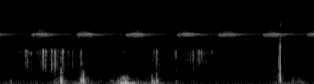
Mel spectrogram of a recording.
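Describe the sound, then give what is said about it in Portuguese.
A cricket chirps in a steady, high, pulsing trill that repeats about twice a second, while several low thumps and knocks sound beneath it. “Que grilo, vamos pegar o grilo, todo mundo quietinho. Peraí. Pô, esse grilo, ele é original, cara.”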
